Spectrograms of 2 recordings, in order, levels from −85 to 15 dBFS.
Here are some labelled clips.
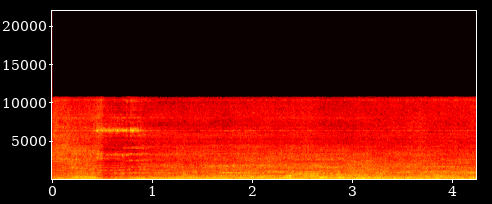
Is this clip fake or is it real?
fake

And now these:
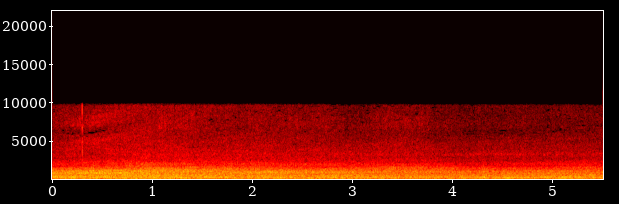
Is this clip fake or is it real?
real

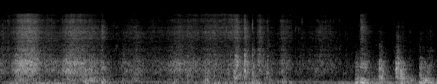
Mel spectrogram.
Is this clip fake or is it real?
real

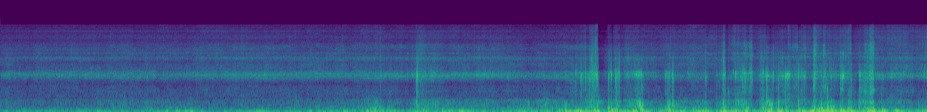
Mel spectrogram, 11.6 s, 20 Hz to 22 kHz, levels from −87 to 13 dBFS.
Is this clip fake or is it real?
fake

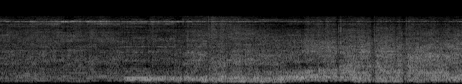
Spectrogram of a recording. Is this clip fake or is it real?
fake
